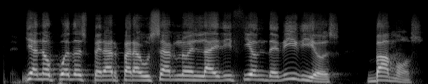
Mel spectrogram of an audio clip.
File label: Spanish; fish speech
